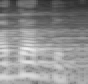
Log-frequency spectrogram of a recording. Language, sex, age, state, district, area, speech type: Sindhi, male, 60+, Maharashtra, Thane, urban, read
